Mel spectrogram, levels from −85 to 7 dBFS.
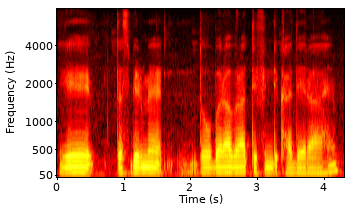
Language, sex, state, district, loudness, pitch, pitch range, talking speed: Hindi, male, Arunachal Pradesh, Papum Pare, -17 LUFS, 95 Hz, 90-100 Hz, 155 wpm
